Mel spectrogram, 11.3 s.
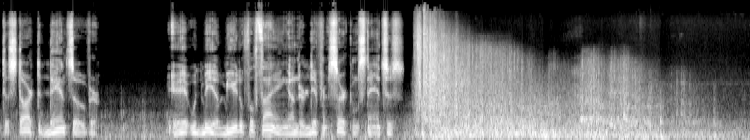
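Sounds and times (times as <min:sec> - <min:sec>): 
speech: 0:00.0 - 0:01.6, 0:02.6 - 0:07.4
loud thunderclap: 0:06.1 - 0:11.2.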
